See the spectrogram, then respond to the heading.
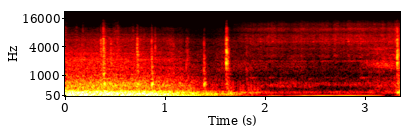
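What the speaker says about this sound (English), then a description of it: "So he's turning off the vehicle" A hunting guide's vehicle idles with a low, steady engine rumble and a few small mechanical clicks, then shuts off at about the two-second mark, leaving only quiet outdoor ambience.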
